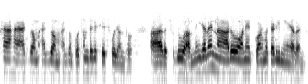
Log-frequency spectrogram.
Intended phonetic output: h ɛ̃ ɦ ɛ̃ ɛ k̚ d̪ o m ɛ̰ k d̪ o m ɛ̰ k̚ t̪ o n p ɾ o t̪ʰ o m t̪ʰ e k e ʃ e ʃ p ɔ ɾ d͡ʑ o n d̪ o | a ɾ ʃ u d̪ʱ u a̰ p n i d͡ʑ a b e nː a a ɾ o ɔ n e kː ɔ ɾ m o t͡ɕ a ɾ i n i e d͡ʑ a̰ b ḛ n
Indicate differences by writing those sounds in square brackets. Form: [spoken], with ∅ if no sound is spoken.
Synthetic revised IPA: h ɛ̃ ɦ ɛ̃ ɛ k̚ d̪ o m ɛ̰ k d̪ o m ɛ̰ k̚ [d̪] o [m] p ɾ o t̪ʰ o m t̪ʰ e k e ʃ e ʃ p ɔ ɾ d͡ʑ o n [t̪] o | a ɾ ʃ u d̪ʱ u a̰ p n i d͡ʑ a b e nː a a ɾ o ɔ n e kː ɔ ɾ m o t͡ɕ a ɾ i n i e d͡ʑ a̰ b ḛ n

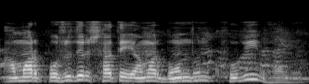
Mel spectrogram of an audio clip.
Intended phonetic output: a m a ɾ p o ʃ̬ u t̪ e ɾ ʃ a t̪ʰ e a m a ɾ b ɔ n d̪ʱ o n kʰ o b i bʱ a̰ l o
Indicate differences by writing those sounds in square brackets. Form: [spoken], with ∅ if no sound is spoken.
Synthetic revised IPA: a m a ɾ p o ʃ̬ u [d̪] e ɾ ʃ a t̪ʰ e a m a ɾ b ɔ n d̪ʱ o n kʰ [u] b i bʱ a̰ l o

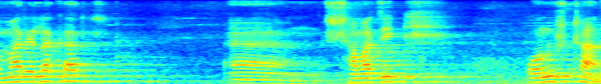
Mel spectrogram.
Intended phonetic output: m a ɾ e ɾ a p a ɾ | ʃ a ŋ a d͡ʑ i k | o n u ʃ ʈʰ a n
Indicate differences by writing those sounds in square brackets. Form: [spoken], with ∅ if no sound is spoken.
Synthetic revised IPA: m a ɾ e [l] a [k] a ɾ | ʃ a [m] a d͡ʑ i k | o n u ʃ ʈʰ a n

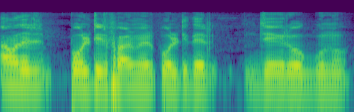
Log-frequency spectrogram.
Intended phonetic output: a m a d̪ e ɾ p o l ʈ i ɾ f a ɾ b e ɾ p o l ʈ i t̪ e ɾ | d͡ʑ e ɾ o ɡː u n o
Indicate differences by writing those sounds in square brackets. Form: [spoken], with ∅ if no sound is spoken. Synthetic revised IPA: a m a d̪ e ɾ p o l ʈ i ɾ f a ɾ [m] e ɾ p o l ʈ i [d̪] e ɾ | d͡ʑ e ɾ o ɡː u n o

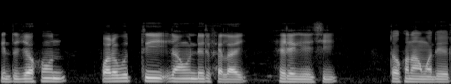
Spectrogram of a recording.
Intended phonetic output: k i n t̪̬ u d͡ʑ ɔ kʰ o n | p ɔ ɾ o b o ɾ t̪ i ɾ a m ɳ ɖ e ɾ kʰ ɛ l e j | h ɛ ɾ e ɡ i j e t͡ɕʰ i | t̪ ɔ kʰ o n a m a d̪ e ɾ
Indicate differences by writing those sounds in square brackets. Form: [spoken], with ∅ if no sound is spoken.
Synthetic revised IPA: k i n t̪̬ u d͡ʑ ɔ kʰ o n | p ɔ ɾ o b o ɾ t̪ i ɾ a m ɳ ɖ e ɾ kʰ ɛ l [a] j | h [e] ɾ e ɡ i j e t͡ɕʰ i | t̪ ɔ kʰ o n a m a d̪ e ɾ

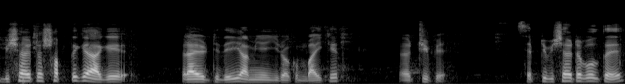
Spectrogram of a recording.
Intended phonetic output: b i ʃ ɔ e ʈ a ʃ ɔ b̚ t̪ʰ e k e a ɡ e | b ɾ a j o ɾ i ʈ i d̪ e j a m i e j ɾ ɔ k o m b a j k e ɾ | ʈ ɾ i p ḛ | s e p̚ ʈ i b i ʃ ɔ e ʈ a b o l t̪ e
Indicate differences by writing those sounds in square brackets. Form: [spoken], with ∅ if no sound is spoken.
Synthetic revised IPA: b i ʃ ɔ e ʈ a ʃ ɔ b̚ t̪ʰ e k e a ɡ e | [p] ɾ a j o ɾ i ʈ i d̪ e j a m i e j ɾ ɔ k o m b a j k e ɾ | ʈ ɾ i p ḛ | s e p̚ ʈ i b i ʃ ɔ e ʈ a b o l t̪ e

